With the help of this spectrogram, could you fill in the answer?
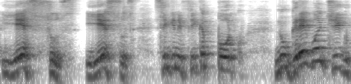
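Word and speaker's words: Ἰησοῦς: No grego, o nome Iesos, que se pronuncia Iesus, significa porco.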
